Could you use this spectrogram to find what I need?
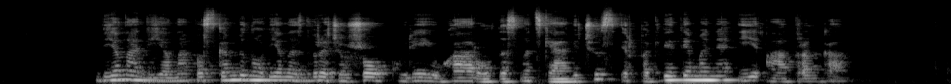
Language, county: Lithuanian, Alytus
